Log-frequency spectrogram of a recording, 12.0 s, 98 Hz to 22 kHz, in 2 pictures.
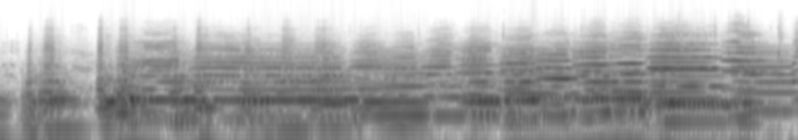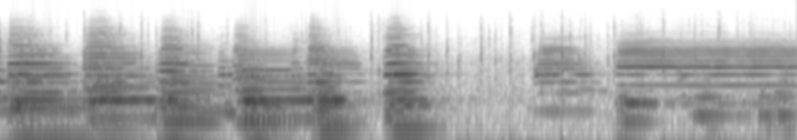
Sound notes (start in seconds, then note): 0.2 upbeat processional music; 7.4 audience applauding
